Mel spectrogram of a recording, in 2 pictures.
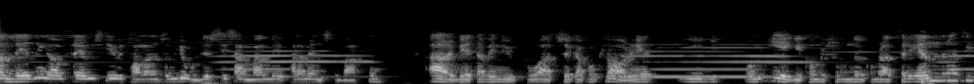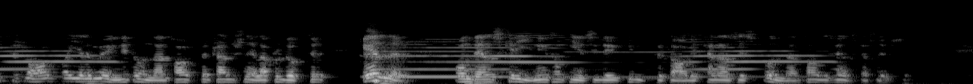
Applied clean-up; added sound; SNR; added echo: classical method WPE with log-MMSE.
